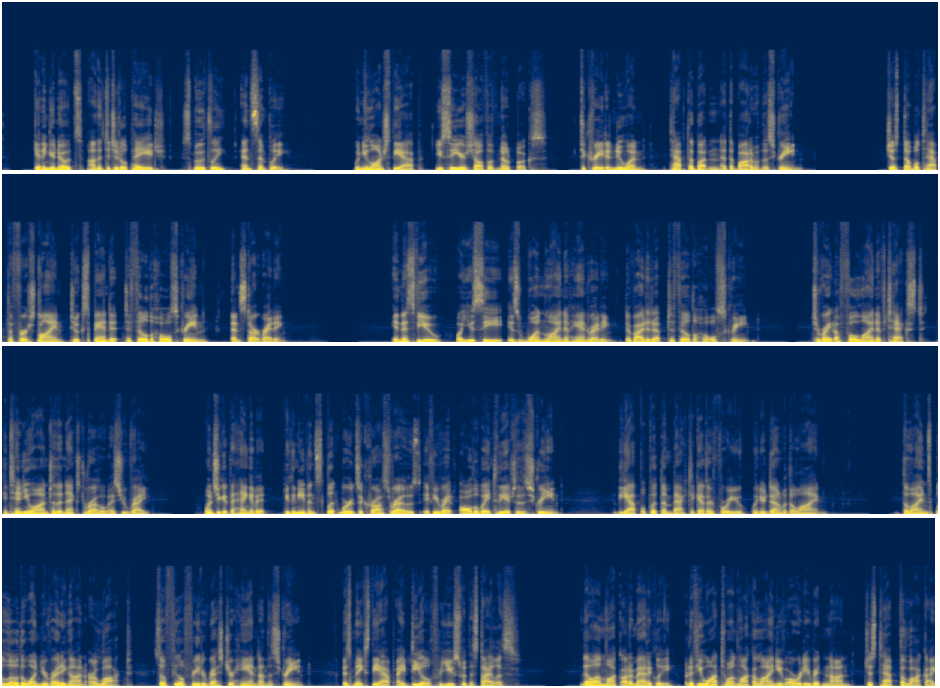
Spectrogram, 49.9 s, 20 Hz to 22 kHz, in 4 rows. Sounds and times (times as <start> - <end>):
Speech: 0.0 - 3.9, 4.7 - 10.7, 11.8 - 16.3, 17.7 - 22.6, 23.3 - 27.0, 27.6 - 32.4, 33.1 - 36.0, 36.9 - 44.4, 45.2 - 49.8.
